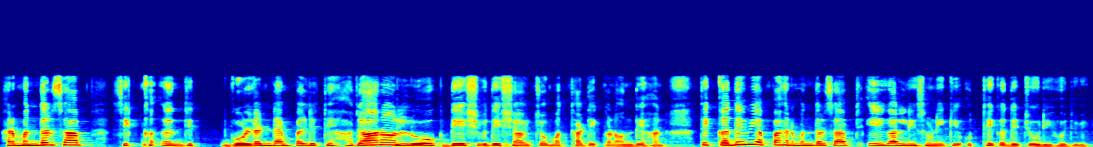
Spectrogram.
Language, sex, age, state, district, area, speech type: Punjabi, female, 45-60, Punjab, Fatehgarh Sahib, rural, spontaneous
